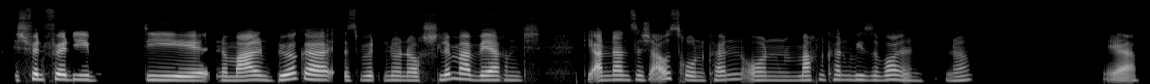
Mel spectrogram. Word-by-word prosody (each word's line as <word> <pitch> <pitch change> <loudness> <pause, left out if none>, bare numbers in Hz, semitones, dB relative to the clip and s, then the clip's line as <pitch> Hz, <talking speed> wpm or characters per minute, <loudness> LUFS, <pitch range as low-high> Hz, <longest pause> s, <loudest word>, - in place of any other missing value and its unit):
Ich 195 - -7
find 235 -3 +5
für 235 -2 +6
die 215 -2 -1 0.5
die 195 -3 +3
normalen 190 +1 +2
Bürger 225 0 +5
es 190 -1 -10
wird 200 0 -5
nur 195 0 -5
noch 190 -1 -3
schlimmer, 235 0 +1
während 200 0 -1 0.5
die - - -2
anderen 210 +1 +1
sich 205 0 -7
ausruhen 195 -8 -3
können 215 +4 -6
und 190 -3 -8
machen 200 +3 -4
können, 210 -2 -7
wie 215 - -3
sie 200 -1 -9
wollen, 205 -6 -4 0.2
ne? 190 +5 -10 1.3
Ja. 100 -3 -3
200 Hz, 135 wpm, -24 LUFS, 190-215 Hz, 1.3 s, für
